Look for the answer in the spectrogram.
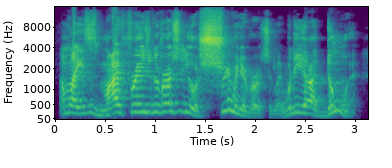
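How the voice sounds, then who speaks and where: A man's voice: extremely high pitch, racing, husky. A man in his twenties livestreaming, telling a story casually in slangy, swear-heavy speech, repeating himself and acting out what was said. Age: 20s. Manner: animated, repetitive retelling with acted-out quotes. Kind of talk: casual reaction-stream storytelling to chat.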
